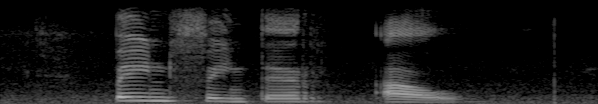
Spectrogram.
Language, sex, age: Afrikaans, female, 19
